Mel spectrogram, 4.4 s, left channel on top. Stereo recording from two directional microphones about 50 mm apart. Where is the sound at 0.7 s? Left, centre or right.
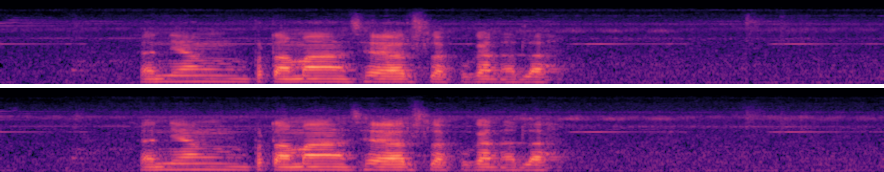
Left.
